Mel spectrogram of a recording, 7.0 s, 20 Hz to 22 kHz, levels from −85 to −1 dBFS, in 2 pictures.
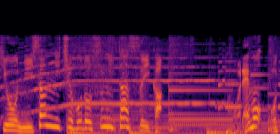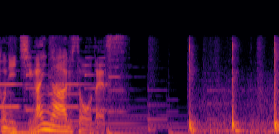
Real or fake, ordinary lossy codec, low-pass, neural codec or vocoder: real; none; 7.2 kHz; none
